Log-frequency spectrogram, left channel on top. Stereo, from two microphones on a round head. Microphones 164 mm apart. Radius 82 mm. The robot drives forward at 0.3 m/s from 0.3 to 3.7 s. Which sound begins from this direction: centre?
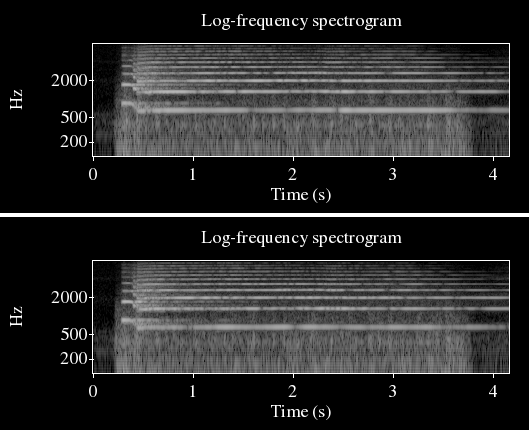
A trumpet, at 0.3 s.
